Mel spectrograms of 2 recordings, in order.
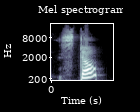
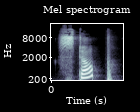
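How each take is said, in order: First: Louder, higher command: स्टप; a sharp command voice; firm stop. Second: Said in the usual way. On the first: Shown as a demonstration. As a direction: call out स्टप like an order. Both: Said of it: "teacher repeats the word".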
